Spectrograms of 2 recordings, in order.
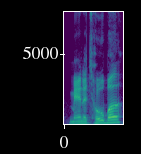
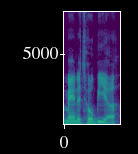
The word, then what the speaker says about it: Manitoba: We saw Bulgaria join the Confederation along with Manitoba, not Manitobia.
